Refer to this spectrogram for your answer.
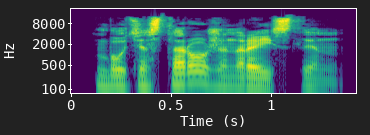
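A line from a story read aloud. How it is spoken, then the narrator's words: Sharp. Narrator (Russian): резко бросила Китиара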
